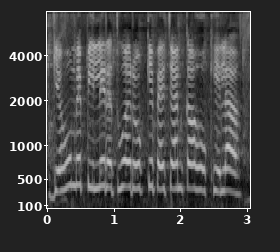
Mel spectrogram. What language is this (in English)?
Bhojpuri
